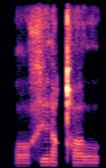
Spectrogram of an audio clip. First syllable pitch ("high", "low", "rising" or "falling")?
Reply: low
